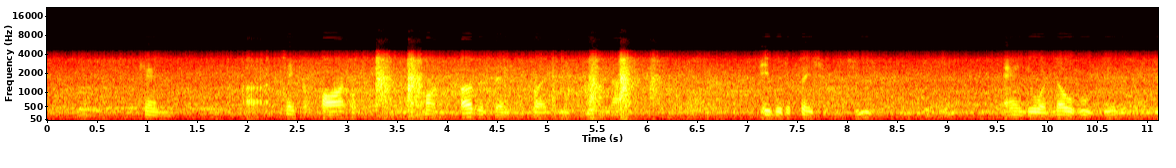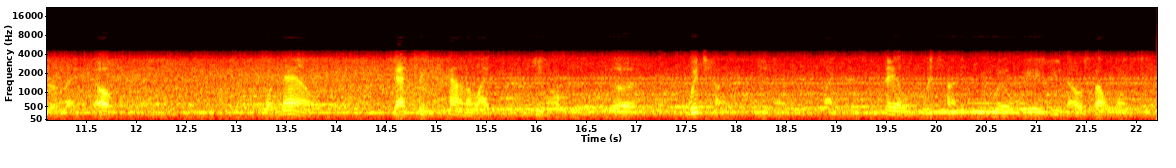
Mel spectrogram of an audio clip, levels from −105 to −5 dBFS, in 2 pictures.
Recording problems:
phone-call audio
traffic noise; loud; throughout; 1 dB below the speech

